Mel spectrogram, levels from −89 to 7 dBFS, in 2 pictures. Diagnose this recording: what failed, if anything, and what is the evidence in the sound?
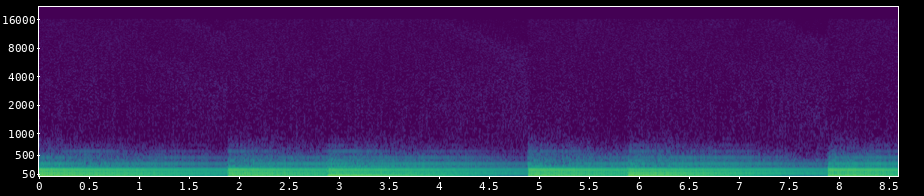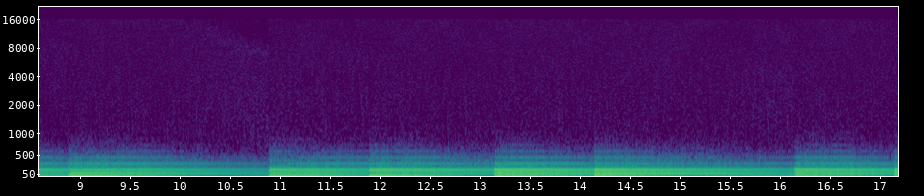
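Grainy distortion runs through the whole clip, riding on the sound and rising and falling with it, with the error sitting roughly 45 dB below the signal. The likely cause is low bit depth without dither at a sample-format conversion, where the audio was truncated to about 9 bits. Because the error tracks the waveform instead of forming a steady hiss, it is not dithered requantisation or background noise, and it lacks the swirly, band-limited character of codec artefacts.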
